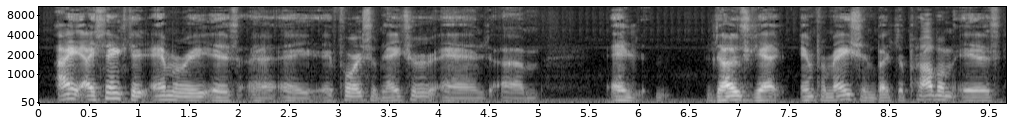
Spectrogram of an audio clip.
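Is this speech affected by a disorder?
Yes: tongue cancer surgery; chemotherapy.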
